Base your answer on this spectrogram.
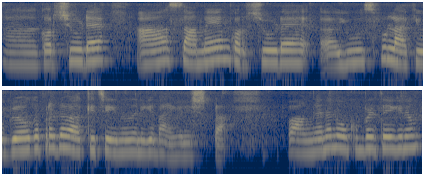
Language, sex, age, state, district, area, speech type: Malayalam, female, 18-30, Kerala, Pathanamthitta, rural, spontaneous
